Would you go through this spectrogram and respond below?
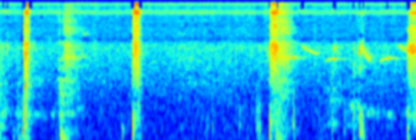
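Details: Wild red fox named Markiza scolding, expressing displeasure: short harsh grumbling yelps and rasping bursts in uneven clusters, with quiet gaps between, a few faint high bird whistles in the background.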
